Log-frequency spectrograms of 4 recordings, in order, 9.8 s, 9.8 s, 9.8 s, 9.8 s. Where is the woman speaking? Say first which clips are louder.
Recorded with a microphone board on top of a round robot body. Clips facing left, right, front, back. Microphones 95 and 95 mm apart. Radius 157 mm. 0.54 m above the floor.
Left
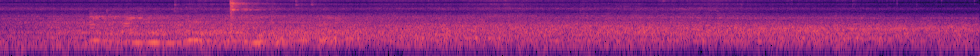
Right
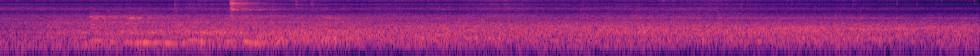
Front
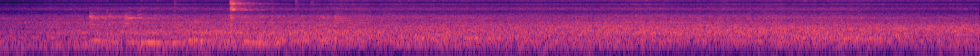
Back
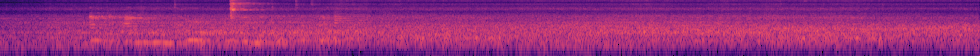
Left 2 dB, back 1 dB; 105° left, 1.8 m.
